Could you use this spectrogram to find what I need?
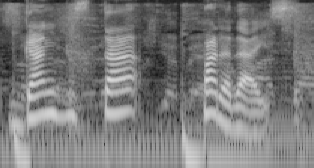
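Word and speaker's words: Gangsta's Paradise: Justamente Coolio se dio a conocer con este éxito, que sería como Gangsta Paradise.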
